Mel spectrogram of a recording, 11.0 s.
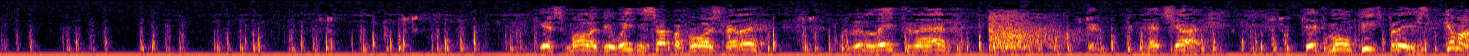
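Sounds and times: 
horse hooves clip-clopping while riding at night: 0.0s - 11.0s
speech: 4.0s - 7.3s, 8.6s - 9.2s, 9.8s - 11.0s.

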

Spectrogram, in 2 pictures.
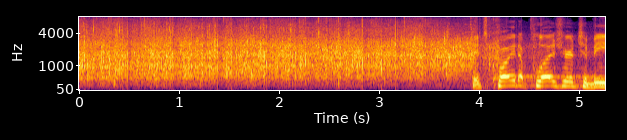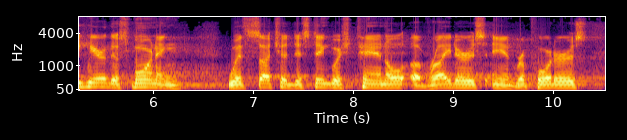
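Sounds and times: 
audience applause: 0.0s - 4.2s
speech: 3.9s - 10.5s.

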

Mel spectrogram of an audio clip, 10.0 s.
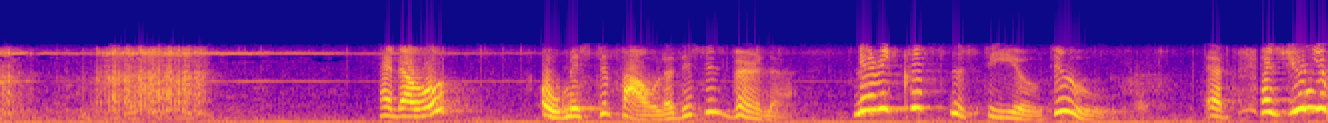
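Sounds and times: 
tinny telephone ringing over the line: 0.0s - 6.0s
faint hum: 0.0s - 9.9s
speech: 2.8s - 8.4s, 9.0s - 9.9s.

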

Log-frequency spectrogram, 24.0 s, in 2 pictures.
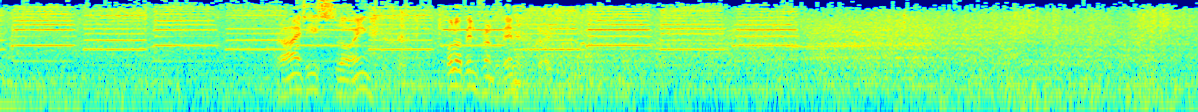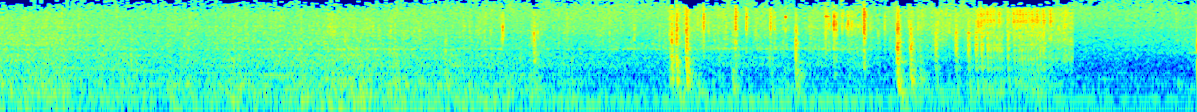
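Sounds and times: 
two-tone police car siren during a pursuit: 0.0s - 11.0s
police car engine and road noise: 0.0s - 23.9s
speech: 2.8s - 5.6s.

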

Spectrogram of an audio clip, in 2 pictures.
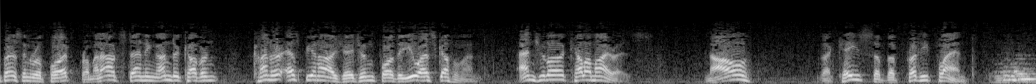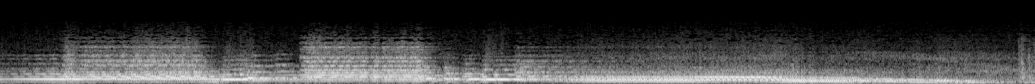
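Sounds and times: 
speech: 0.0s - 6.4s, 7.0s - 7.6s, 8.2s - 11.3s
car engine drone in city traffic: 9.8s - 20.7s.

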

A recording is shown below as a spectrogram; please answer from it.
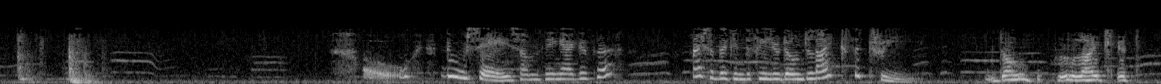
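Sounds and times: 
door being shut: 0.2s - 1.2s
speech: 3.6s - 6.3s, 6.9s - 11.5s.

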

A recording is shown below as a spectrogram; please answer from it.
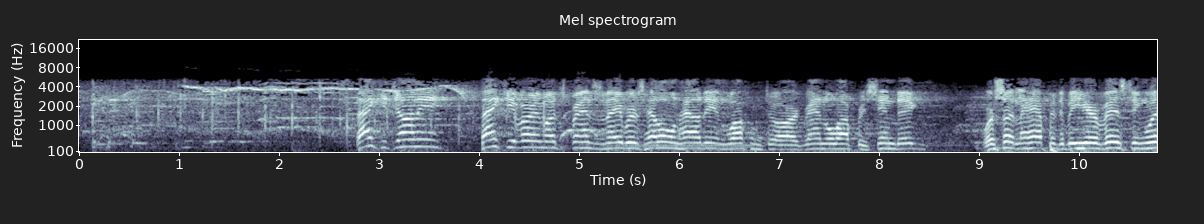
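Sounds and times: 
audience applauding at the Grand Ole Opry show: 0.0s - 5.5s
speech: 2.8s - 10.7s.

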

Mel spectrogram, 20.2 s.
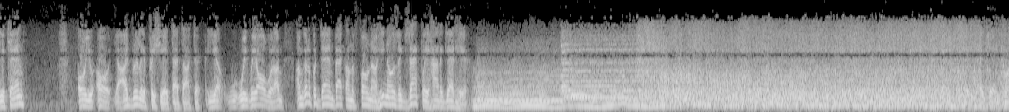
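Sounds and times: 
speech: 0.0s - 0.6s, 1.2s - 10.0s, 11.2s - 11.9s
storm over the ocean: 9.4s - 20.1s.

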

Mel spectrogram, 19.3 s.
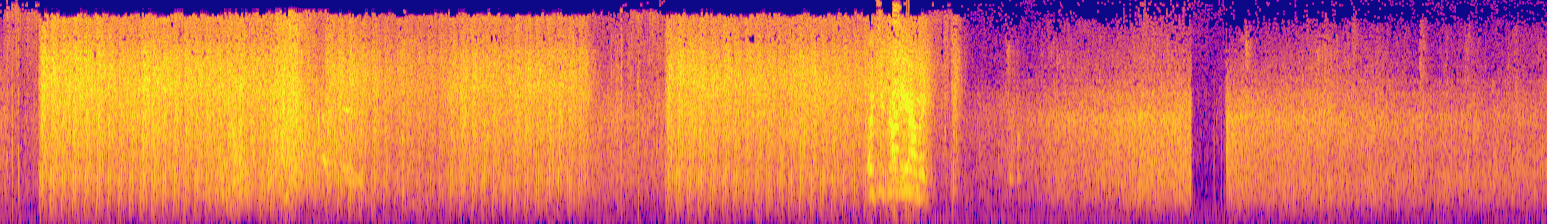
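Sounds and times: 
machine gun fire: 0.5s - 7.6s, 8.3s - 12.1s.

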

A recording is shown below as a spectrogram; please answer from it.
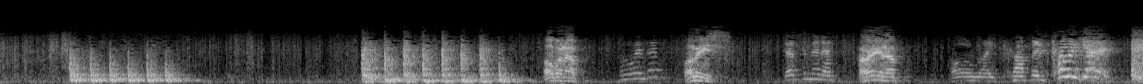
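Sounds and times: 
knocking on a door: 0.7s - 2.1s, 3.6s - 5.4s
speech: 5.5s - 11.2s.

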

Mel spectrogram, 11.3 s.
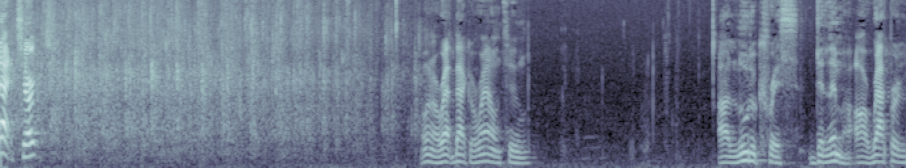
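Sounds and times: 
audience hand clapping: 0.0s - 5.6s
speech: 0.3s - 0.8s, 5.3s - 6.7s, 9.0s - 11.3s.

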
